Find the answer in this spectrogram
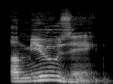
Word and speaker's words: amusing: two options popular amusing we're looking for the second syllable stress amusing Mew Mew popular po po AMU the second syllable is amusing it is stressed so let's go to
